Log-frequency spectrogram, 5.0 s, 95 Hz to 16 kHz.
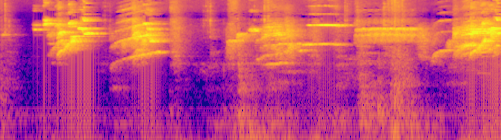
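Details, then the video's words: European goldfinch, caged breeding bird, recorded 28 March 2020: bright twittering phrases high in pitch, liquid trills and buzzy notes in short bursts separated by brief pauses, with faint low handling noise. "Chardonneret, El jilguero, bird, cardellino pezzato GOLDFINCH SONG"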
